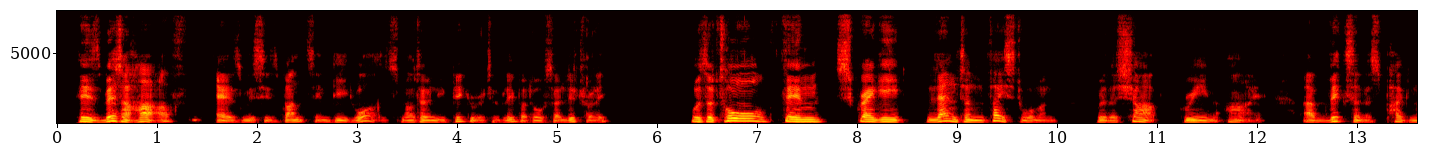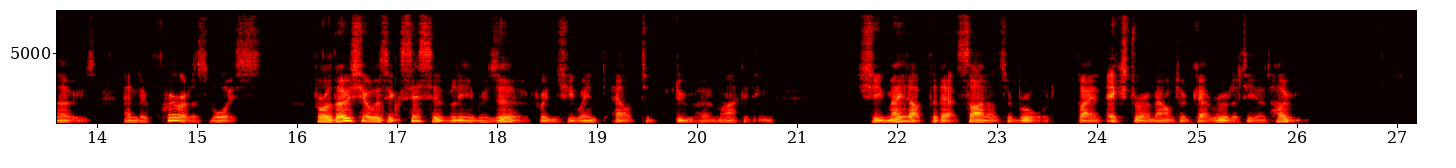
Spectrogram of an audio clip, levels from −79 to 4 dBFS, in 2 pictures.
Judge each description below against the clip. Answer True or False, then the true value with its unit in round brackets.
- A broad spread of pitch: True (5.9 semitones)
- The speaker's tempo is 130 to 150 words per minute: True (135 wpm)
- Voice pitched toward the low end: True (125 Hz)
